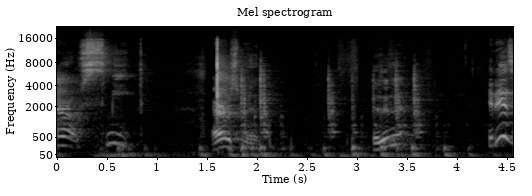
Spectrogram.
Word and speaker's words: Aerosmith: You said Aerosmith, but the way you pronounced it sounded like you said Irish meat. Really? Irish meat? Irish meat? Irish whiskey. Say Aerosmith. Aerosmith.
